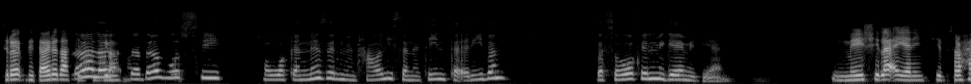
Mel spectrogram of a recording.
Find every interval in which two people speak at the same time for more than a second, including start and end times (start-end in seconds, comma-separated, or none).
none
